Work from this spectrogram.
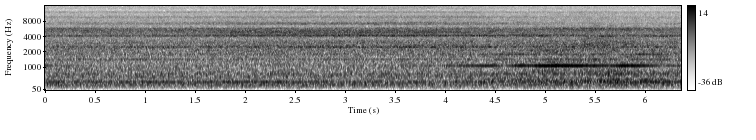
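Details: Used 2005 Boge 40 HP variable-speed-drive screw compressor, 480 V, 79,131 run hours, 1,909 loaded hours, at max rpm building pressure, about 68–70 dBA: loud steady roar with fixed mid-pitch tone and faint higher whine, smooth and even; normal full-speed running.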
